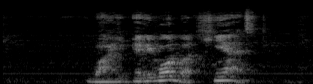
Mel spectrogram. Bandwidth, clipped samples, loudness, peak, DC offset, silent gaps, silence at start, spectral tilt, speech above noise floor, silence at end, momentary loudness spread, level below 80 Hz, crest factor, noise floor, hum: 15.5 kHz; under 0.1%; -34 LUFS; -18 dBFS; under 0.1%; none; 0.05 s; -3 dB/octave; 25 dB; 0 s; 14 LU; -68 dBFS; 20 dB; -59 dBFS; none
